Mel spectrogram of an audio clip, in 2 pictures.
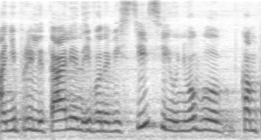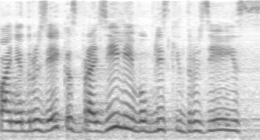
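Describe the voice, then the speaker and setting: A woman with a fairly high voice speaks at a fairly quick pace with fairly even intonation. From Khabarovsk, Russia; Russia. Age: 20s. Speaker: reality show participant, blogger; blogger. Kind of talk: casual interview chat. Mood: relaxed, candid storytelling. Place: gym. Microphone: lapel.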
